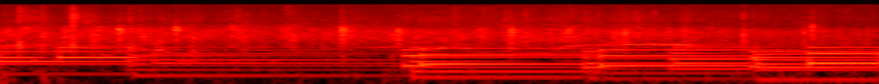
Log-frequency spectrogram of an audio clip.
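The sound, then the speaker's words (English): A church audience applauds in a soft, rain-like patter while sustained keyboard chords play underneath and change several times. “Will you put your hands together and welcome to this pulpit, Evangelist Jackson.”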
